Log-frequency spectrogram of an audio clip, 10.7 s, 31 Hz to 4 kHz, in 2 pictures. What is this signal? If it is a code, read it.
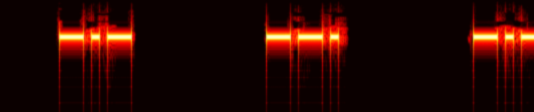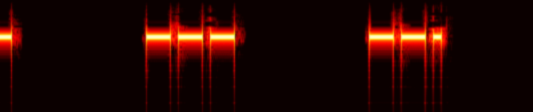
Morse code, heard as a keyed tone, about 15 wpm, spaced as for 5 wpm, 800 Hz. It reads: KGKOG
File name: Morse / Level4A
